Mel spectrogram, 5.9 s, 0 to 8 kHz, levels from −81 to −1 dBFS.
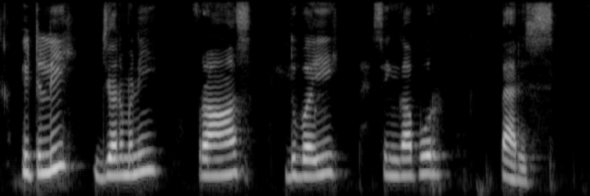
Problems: background sounds at intervals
